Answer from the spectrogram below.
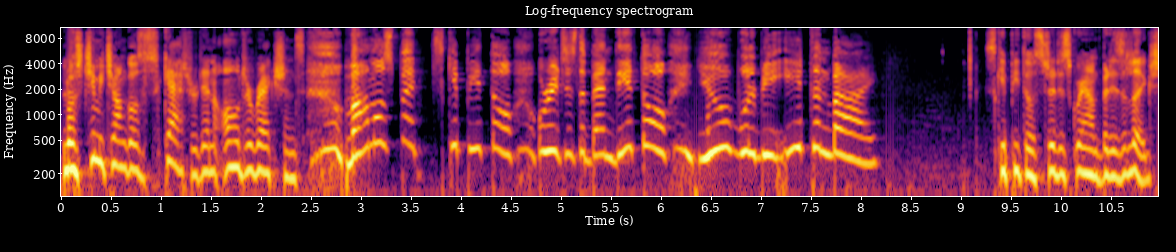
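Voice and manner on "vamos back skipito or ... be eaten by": panicked high voice. Acted. Chihuahua fleeing in panic.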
